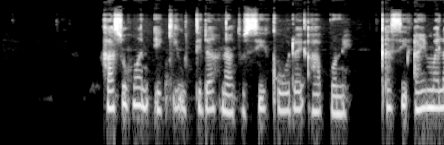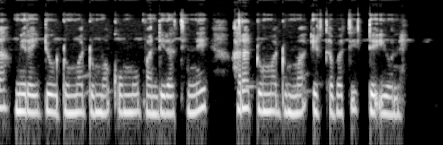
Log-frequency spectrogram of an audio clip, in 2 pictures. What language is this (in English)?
Wolaytta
